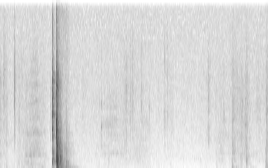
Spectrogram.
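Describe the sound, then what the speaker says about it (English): A single solid thud of a door being shut nearby inside a motorhome, followed by quiet with faint movement afterward. "Shut the door."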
